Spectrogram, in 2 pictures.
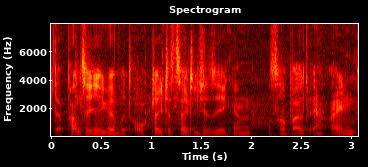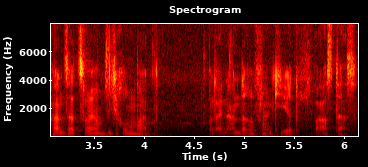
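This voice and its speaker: The speaker moves at a fairly quick pace with ordinary pitch variation. Noticeable background noise sits behind the voice. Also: man, medium pitch for a man. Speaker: gaming YouTuber. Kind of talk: gameplay commentary. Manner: casual, with fillers.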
